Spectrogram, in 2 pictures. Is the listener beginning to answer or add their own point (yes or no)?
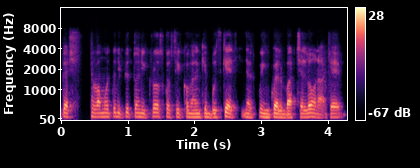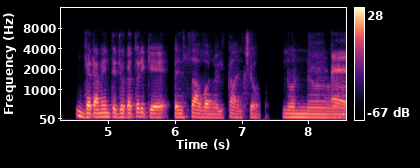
yes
